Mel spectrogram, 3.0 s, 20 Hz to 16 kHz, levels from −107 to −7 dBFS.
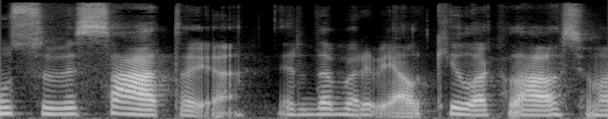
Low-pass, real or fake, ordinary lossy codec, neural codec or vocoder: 14.4 kHz; fake; MP3, 96 kbps; codec, 44.1 kHz, 7.8 kbps, DAC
